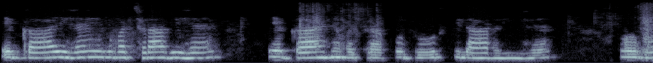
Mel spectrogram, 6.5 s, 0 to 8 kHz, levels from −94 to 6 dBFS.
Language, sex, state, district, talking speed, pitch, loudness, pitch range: Hindi, female, Uttar Pradesh, Jalaun, 155 wpm, 265 Hz, -24 LUFS, 250-275 Hz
